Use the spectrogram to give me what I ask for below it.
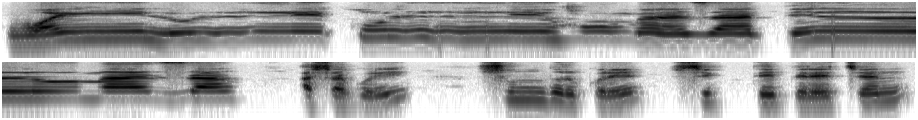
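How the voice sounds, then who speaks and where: A man teaching Quran recitation, spelling out each syllable, then chanting the verses slowly and drawn out, with brisk explanations in between. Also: a little high, no room sound. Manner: brisk explanations between recitations, asks learners to repeat and comment. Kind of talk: spelling-out and slow recitation lesson.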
